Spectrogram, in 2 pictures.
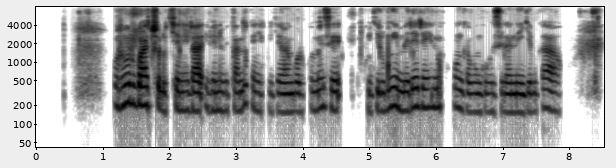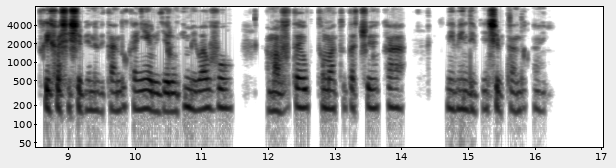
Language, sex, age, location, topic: Kinyarwanda, female, 18-24, Kigali, health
